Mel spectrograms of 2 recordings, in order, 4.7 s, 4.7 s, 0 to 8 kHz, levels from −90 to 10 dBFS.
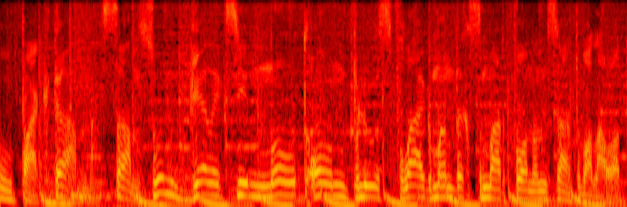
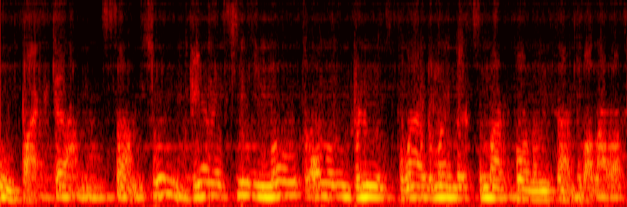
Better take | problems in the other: first | noise reduction (neural separator model SepFormer DNS4)

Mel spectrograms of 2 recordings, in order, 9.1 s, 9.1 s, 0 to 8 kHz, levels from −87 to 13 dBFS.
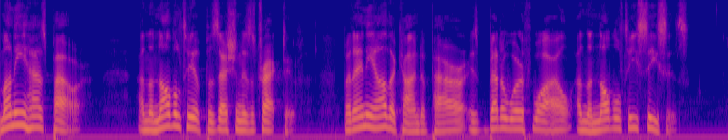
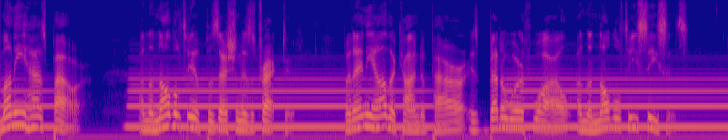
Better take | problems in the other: first | background sound (Wind instrument, woodwind instrument); 4 dB below the speech

